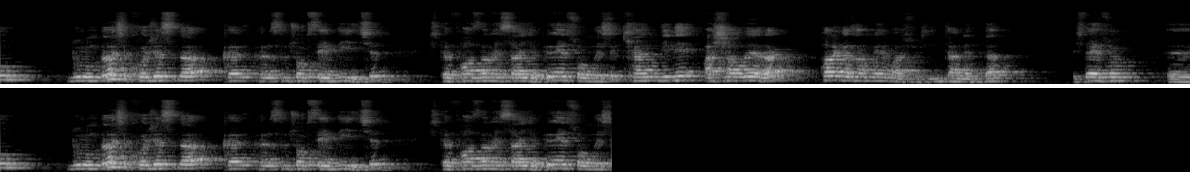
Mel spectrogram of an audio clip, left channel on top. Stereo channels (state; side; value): drops out; right; at 6.2 s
